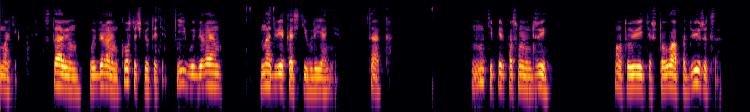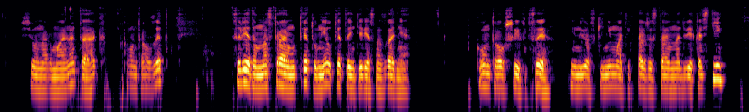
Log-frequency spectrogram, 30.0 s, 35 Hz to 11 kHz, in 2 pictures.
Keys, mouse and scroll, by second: 0.0 ctrl+shift+c, 3.0 click, 4.8 click, 6.4 click, 6.4-8.3 scroll down 1, 8.3-8.8 scroll down 1, 9.5 click, 10.4 g, 17.2 ctrl+z, 19.0 shift+middle click, 20.0 middle click, 20.9 click, 22.6 shift+click, 25.3 ctrl+shift+c, 27.5 click, 28.0 click, 29.8 middle click.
